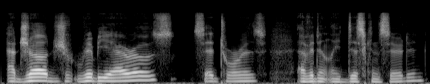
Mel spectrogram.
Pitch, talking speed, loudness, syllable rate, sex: 145 Hz, 100 wpm, -17 LUFS, 4.6 syllables/s, male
